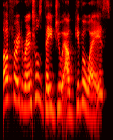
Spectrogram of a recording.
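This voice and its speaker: A woman hosting a talk radio show, hoarse as she loses her voice, playful and teasing with her co-host. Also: fairly high pitch, animated, normal speed, no echo, studio quality. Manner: playful, teasing, laughs often. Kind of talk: casual radio chat.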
